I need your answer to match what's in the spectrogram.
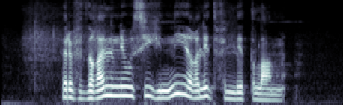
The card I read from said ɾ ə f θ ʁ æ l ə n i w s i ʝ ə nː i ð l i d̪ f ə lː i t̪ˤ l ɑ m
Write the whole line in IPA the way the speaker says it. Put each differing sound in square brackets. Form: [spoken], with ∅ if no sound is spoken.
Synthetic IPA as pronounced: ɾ ə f [ð] ʁ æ l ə n i w s i ʝ ə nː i [ʁ] l i d̪ f ə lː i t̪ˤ l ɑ m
